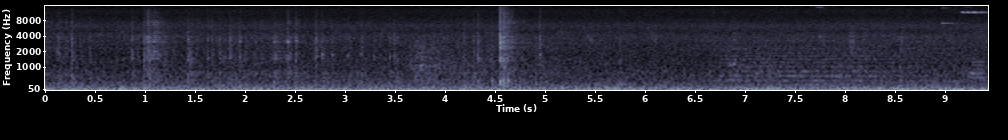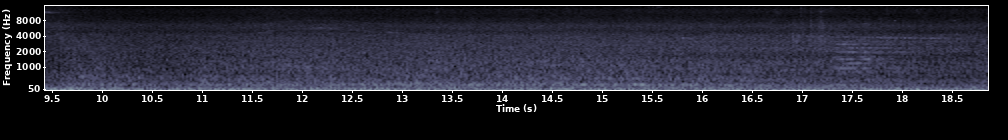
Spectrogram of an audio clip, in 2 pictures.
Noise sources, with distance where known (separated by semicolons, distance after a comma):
car horn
